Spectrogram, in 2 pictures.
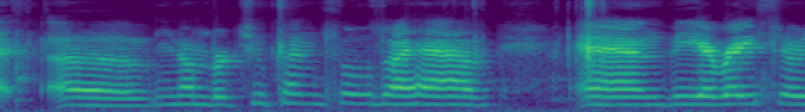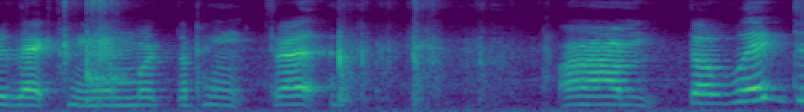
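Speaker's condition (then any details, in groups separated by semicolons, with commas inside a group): Cerebral palsy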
